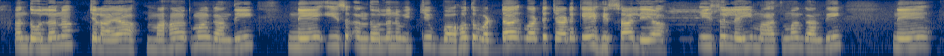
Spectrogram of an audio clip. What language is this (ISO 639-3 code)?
pan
